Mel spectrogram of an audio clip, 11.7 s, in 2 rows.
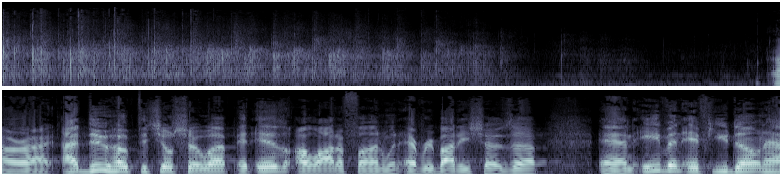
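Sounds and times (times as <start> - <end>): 
audience round of applause: 0.0 - 3.9
speech: 5.8 - 11.6.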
